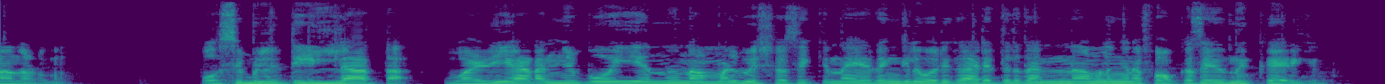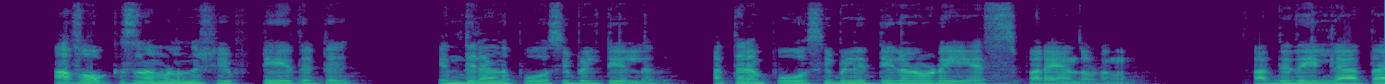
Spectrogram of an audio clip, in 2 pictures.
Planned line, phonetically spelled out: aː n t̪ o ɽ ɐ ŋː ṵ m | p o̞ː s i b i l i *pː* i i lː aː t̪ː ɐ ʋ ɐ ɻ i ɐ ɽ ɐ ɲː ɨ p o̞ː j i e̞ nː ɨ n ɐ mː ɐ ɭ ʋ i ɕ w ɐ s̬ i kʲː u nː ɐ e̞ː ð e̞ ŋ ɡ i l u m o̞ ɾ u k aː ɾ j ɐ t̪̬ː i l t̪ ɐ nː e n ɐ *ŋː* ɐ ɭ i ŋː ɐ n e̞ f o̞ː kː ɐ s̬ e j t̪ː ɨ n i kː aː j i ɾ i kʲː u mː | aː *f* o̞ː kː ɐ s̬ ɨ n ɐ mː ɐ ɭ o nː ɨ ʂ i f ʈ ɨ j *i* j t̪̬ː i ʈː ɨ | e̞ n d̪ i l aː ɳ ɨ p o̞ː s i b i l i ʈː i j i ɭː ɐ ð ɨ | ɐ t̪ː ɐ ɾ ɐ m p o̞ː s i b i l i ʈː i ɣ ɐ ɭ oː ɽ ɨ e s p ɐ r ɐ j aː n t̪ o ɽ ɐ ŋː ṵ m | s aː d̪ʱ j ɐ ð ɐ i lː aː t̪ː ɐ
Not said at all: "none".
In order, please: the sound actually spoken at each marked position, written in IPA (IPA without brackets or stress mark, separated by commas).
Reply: ʈː, mː, f, e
